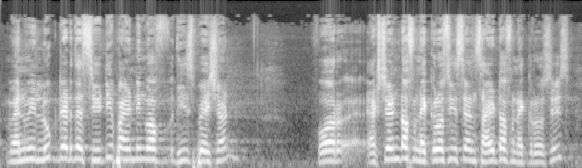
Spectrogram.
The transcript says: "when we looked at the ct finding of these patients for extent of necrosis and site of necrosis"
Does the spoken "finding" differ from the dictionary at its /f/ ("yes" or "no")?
yes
